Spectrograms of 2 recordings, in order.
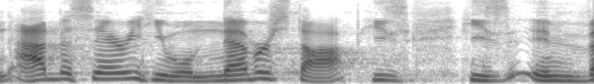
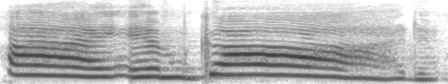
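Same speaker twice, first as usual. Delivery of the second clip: high, drawn-out mock cry, much higher and slow; mock scream; 10 semitones higher, 3 dB louder, much slower than usual. New Agers on the beach, a mocking high drawn-out cry. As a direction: ham up a proud shout to the sky. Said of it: "they're screaming".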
